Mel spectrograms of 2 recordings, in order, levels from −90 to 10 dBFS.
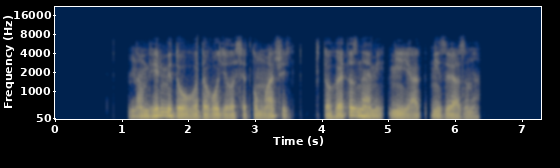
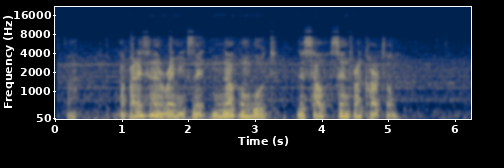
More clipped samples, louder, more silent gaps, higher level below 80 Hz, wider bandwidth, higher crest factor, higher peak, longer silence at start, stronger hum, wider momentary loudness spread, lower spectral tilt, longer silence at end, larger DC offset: neither; second, -20 LUFS vs -16 LUFS; first, 3.81-3.86 s vs none; about the same, -38 dBFS vs -42 dBFS; about the same, 7 kHz vs 7.6 kHz; about the same, 18 dB vs 16 dB; about the same, -2 dBFS vs 0 dBFS; first, 1.1 s vs 0.2 s; neither; second, 11 LU vs 17 LU; first, -8 dB/octave vs -6.5 dB/octave; second, 0.95 s vs 1.1 s; neither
